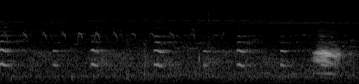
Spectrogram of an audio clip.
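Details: Little grebe family at Kaikondrahalli lake, 17 Aug 2021, with both parents constantly feeding small young: short, nasal peeping notes at two or three a second, one louder, fuller note near the end, over faint hiss.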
